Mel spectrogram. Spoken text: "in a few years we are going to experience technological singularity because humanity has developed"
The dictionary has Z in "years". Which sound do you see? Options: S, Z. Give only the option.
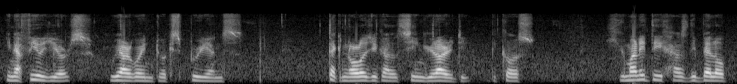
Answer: S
